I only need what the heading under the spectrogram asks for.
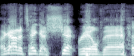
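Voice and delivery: very high, blaring shout. Retelling yelling back to a buddy across a hotel lobby: retelling a yell. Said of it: "i yelled across the hotel lobby".

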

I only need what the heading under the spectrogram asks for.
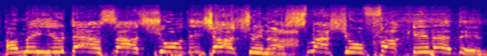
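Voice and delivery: very high, bad put-on London accent. Asked to imitate a West Ham firm member, in a bad West Ham hooligan accent. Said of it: "But in a worse accent than that".

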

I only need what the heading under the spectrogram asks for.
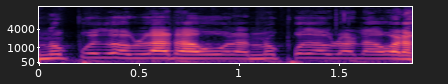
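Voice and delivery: play-acted weepy voice through tears, crying. Retelling a lottery winner's words to the press, imitating someone crying. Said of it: "Y sigue llorando".

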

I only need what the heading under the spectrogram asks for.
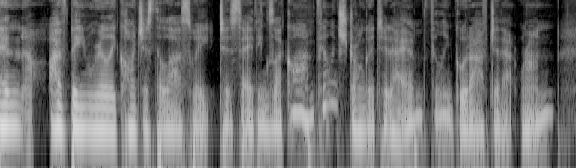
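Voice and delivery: hushed whispering. A mother talking about her body while her daughters are home, whispering. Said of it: "I just got to whisper because they're home".

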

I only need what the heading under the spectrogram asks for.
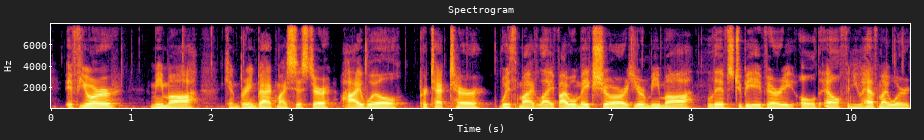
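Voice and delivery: grave, deadly serious, utterly sincere and earnest. Game master voicing a character speaking to the player Moonshine, very serious. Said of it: "she looks at you so seriously".

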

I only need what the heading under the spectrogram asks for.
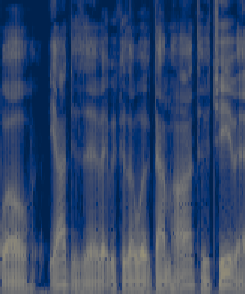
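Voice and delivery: ordinary talk, nothing marked

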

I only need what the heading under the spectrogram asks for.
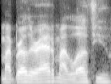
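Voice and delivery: very serious, grave, dramatic, solemn delivery. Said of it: "It's very serious".

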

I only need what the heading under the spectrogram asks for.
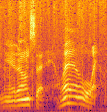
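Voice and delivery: flat, dry, unenthusiastic, unimpressed mock surprise. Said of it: "you don't sound very enthusiastic".

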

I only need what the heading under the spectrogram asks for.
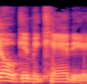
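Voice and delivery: ordinary delivery

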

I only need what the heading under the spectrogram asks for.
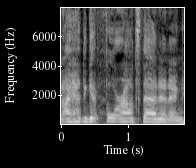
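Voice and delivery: put-on high, screaming complaint tone. Retelling a pitcher yelling at umpires over a botched call: imitating Josh Beckett screaming. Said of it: "He'd be screaming".

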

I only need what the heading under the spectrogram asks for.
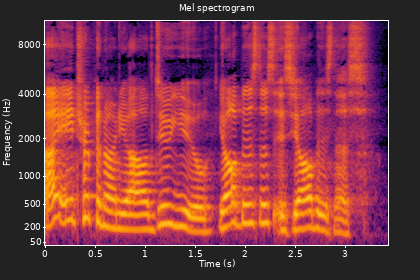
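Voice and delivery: ordinary talk

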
